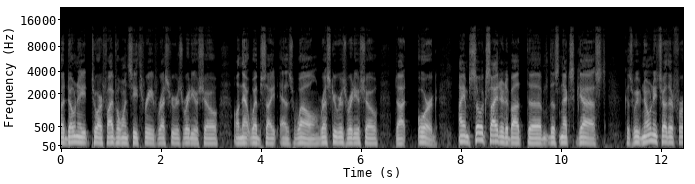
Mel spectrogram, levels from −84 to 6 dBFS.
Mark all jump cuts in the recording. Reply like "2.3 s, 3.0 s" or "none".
none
